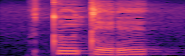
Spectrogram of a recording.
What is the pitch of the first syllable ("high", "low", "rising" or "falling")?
high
